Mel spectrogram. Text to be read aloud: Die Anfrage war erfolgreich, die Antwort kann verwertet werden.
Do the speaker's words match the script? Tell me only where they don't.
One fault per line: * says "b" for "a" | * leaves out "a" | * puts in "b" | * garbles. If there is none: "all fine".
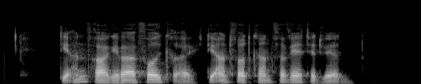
all fine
